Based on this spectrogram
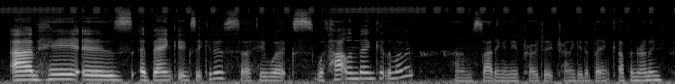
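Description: A woman talks very fast with a New Zealand accent. Her loudness swings widely. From New Zealand, Canterbury and Auckland. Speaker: netball player. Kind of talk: interview.

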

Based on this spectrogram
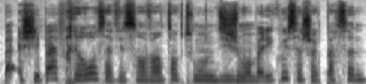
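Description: A woman's medium-pitched voice with an animated tone. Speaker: feminist activist and author. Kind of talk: interview conversation. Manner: animated, casual slang.

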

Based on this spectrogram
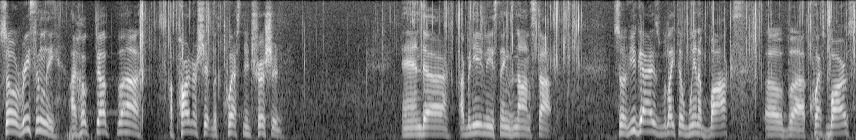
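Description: The speech moves at a fairly slow pace with long, frequent pauses. Ordinary pitch variation comes through over light background noise. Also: man, dry sound with no echo. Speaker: boxing coach. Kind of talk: tutorial. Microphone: lapel.

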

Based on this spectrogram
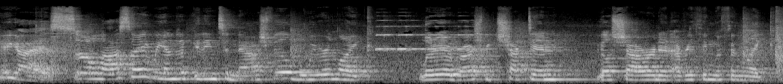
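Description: With audible room echo and noticeable background noise, a woman speaks at a fairly quick pace with ordinary pitch variation. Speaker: vlogger. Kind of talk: casual vlog chat. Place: gym.

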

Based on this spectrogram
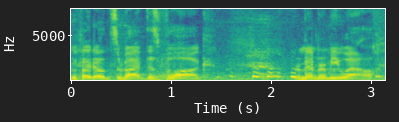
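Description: A man at a moderate pace, medium pitch, with fairly even intonation and clear background noise

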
